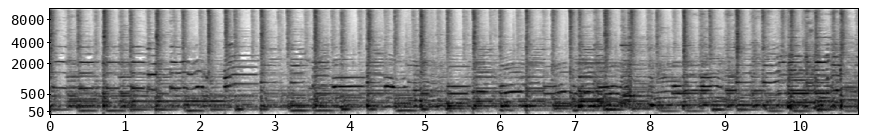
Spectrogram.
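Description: Instrumental break of a rockabilly song played by a small acoustic band: strummed acoustic guitar, upright bass pulsing on the beat, a lap steel guitar playing a sliding lead line, and steady light percussion.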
